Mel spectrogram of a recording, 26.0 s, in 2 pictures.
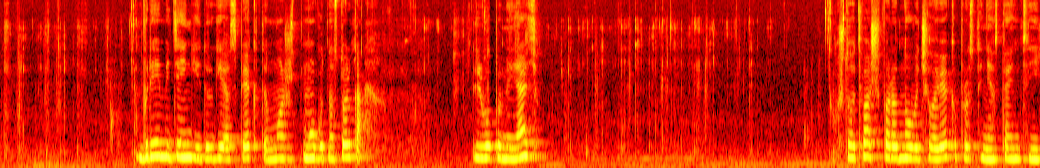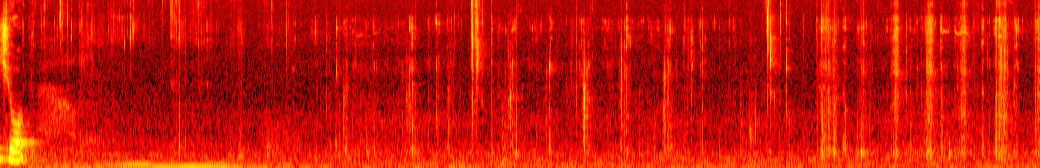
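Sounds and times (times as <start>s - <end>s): chewing chicken: 0.0s - 1.7s, 4.8s - 6.0s, 6.7s - 10.5s, 13.6s - 26.0s
mouth clicks and crunches: 0.0s - 1.7s, 6.9s - 10.6s, 13.6s - 26.0s.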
